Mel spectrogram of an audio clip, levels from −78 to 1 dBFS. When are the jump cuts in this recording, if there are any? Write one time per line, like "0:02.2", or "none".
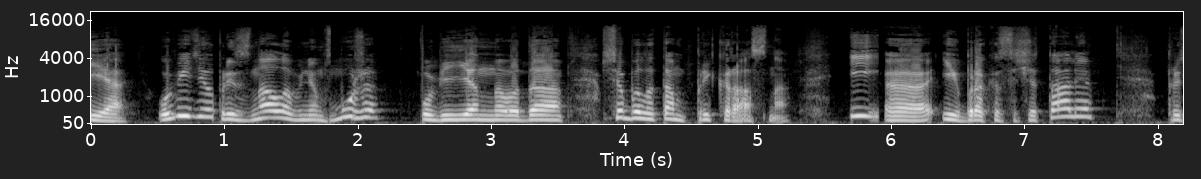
0:00.9
0:01.8
0:03.8
0:05.9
